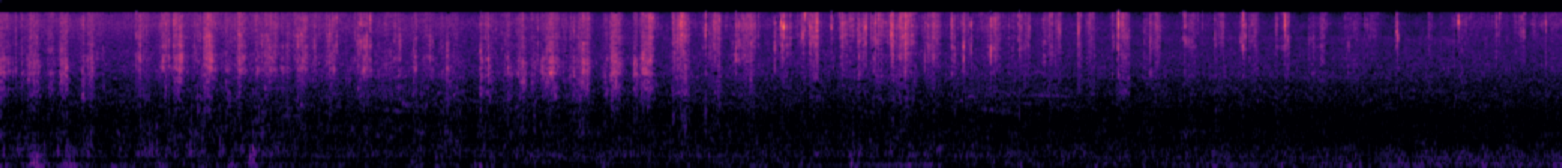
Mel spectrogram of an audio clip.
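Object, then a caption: Tree trunk bark. Fingertips and nails of both hands scratch and tap the rough, ridged bark of a large, solid tree trunk. The result is a steady, dry scraping rustle with bright, crackly ticks over a soft low rumble, and occasional slightly louder taps stand out.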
